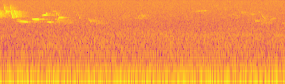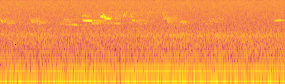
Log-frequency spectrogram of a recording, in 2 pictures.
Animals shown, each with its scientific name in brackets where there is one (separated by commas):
American Robin (Turdus migratorius), Ovenbird (Seiurus aurocapilla), Blue-headed Vireo (Vireo solitarius), Hermit Thrush (Catharus guttatus)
